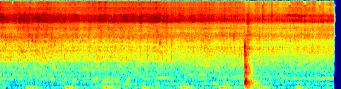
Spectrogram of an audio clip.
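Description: Water poured into a hot pan of spiced cauliflower curry, a sharp loud splash and hiss that quickly fades, over a soft steady background sizzle and faint rhythmic low thumps.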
